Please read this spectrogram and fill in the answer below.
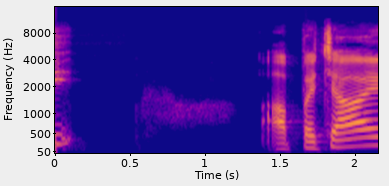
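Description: A man's voice reading aloud in Sinhala breaks off just after the start, then resumes after a pause of about a second. The pause holds only a faint, soft noise.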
